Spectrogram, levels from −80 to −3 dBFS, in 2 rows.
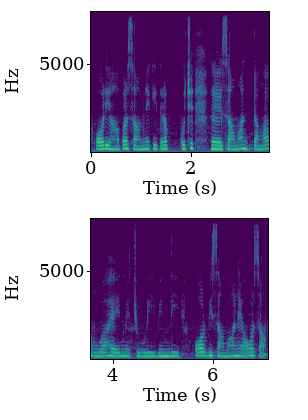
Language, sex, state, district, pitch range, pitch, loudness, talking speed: Hindi, female, Uttarakhand, Tehri Garhwal, 190-210 Hz, 200 Hz, -31 LUFS, 185 wpm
